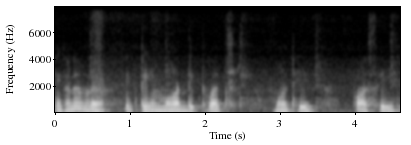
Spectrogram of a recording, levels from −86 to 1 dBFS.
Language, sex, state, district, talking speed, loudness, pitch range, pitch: Bengali, female, Jharkhand, Sahebganj, 115 wpm, -18 LUFS, 210-230 Hz, 220 Hz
